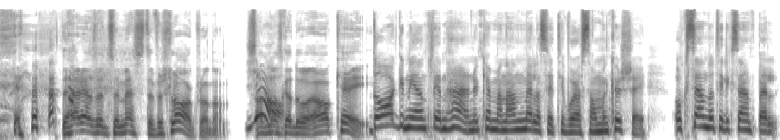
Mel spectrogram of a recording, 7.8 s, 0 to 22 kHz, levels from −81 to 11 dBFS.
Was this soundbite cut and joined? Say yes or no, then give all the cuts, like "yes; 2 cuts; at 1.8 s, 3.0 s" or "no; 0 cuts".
no; 0 cuts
